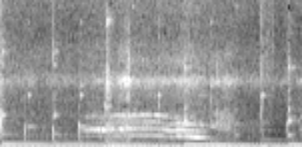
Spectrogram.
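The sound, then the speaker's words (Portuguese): Cats meow in a drawn-out, wavering cry, rising and falling over a steady low background hum, with a few faint clicks around it. “Enfim os gatos.”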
